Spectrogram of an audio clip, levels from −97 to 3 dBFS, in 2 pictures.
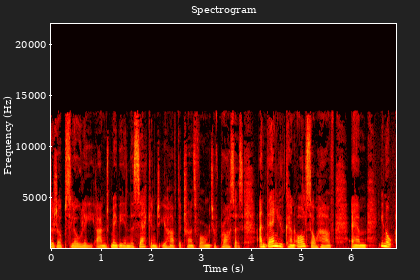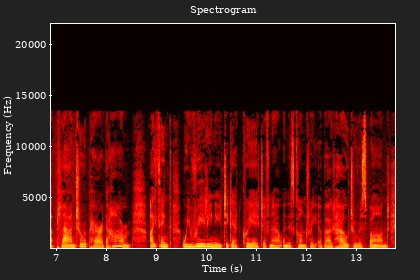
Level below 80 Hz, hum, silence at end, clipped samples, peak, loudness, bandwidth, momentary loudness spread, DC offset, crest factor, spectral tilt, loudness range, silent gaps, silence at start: -52 dBFS; none; 0 s; under 0.1%; -10 dBFS; -32 LUFS; 13.5 kHz; 9 LU; under 0.1%; 22 dB; -5 dB/octave; 5 LU; none; 0 s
